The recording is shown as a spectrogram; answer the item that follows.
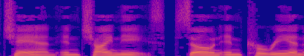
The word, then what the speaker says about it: Chán: wrathful deities you topic Zhen Zen Buddhism Chan pronounced Chan in Chinese sewn in Korean our Zen in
